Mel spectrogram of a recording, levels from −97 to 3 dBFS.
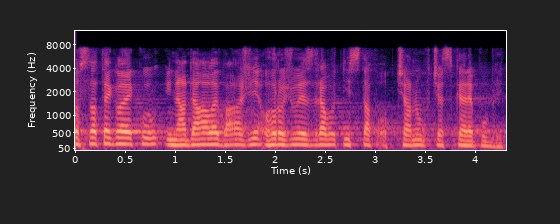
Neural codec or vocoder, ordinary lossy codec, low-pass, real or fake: none; Opus, 64 kbps; 7.2 kHz; real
